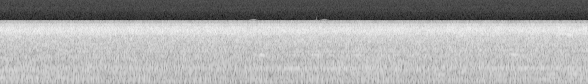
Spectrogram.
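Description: A steady mechanical drone with a low, even hum and a wide hiss over it, unchanging throughout, like a running engine or motor.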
